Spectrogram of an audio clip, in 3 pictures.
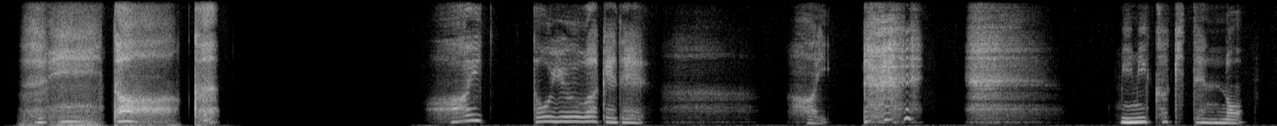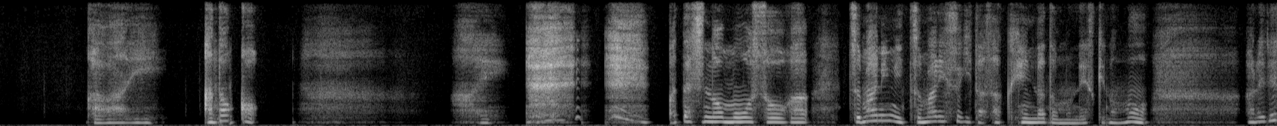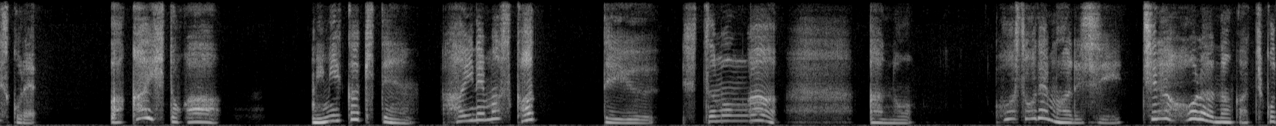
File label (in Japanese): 放送局 フリートーク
